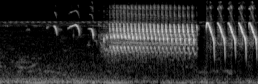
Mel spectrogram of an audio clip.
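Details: Canary master song for training young canaries to sing: a few faint high notes, then a dense buzzy rolling trill for about a second, followed by loud fast descending whistled notes repeated in a quick series.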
